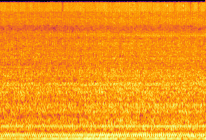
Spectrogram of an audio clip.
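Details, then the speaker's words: Toyota Vios gasoline engine after cranking-no-start repair (failed hose; injectors and coils fine): starts on one click, steady low even idle hum with no misses or knocks; runs smoothly. "So diretso andar ito. Sige start po. Bingo. Yan. One click."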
